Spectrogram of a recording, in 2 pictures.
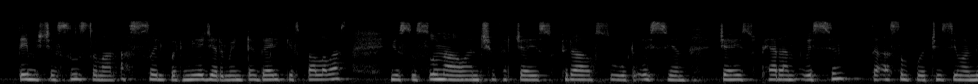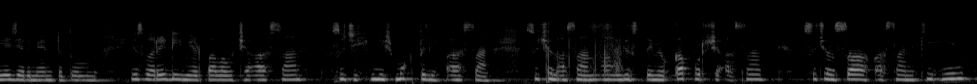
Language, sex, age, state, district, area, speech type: Kashmiri, female, 60+, Jammu and Kashmir, Baramulla, rural, spontaneous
